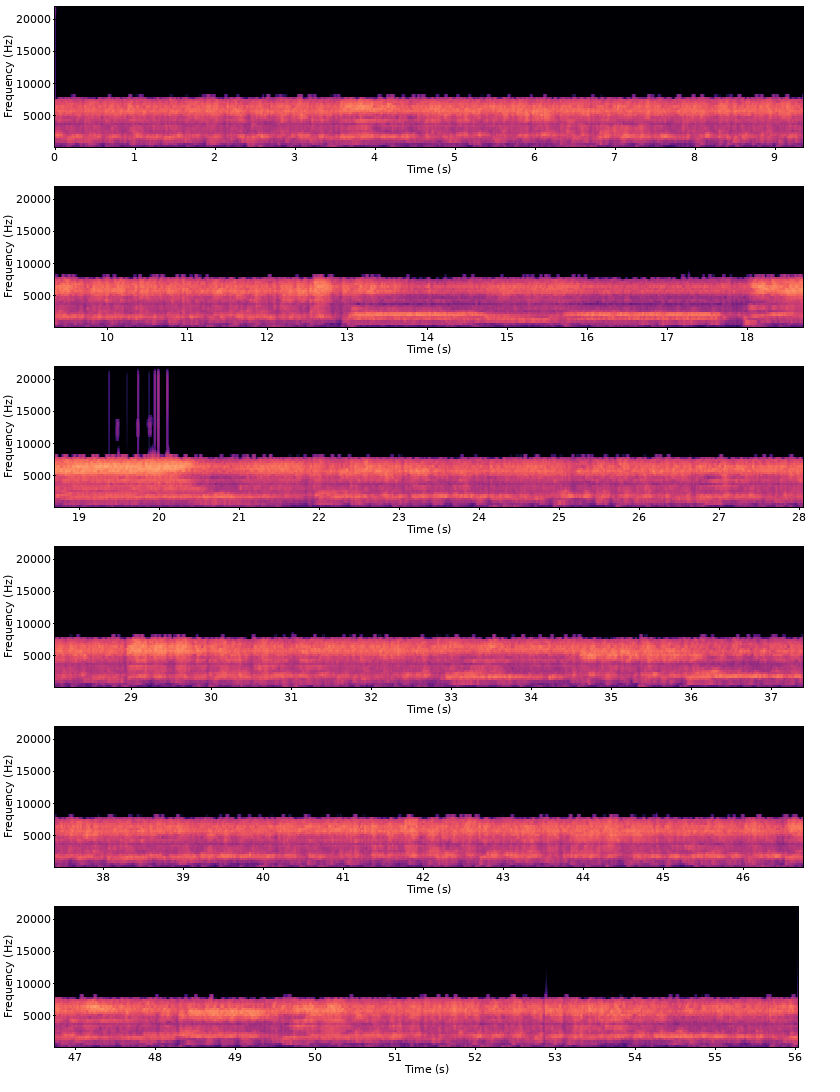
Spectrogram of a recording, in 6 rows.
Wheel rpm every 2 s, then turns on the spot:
230, 230, 230, 230, 230, 230, 200, 160, 150, 190, 230, 230, 230, 230, 230, 230, 230, 230, 230, 230, 230, 230, 230, 230, 230, 230, 230, 230.
none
